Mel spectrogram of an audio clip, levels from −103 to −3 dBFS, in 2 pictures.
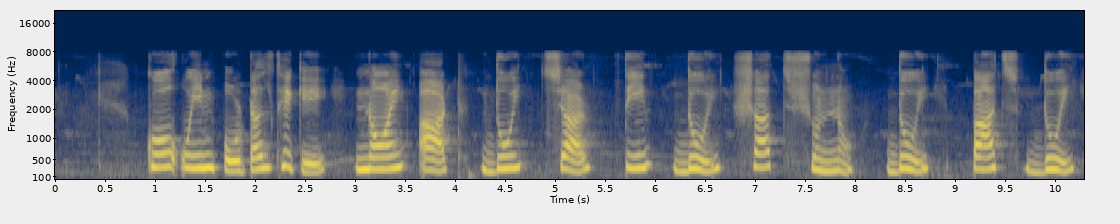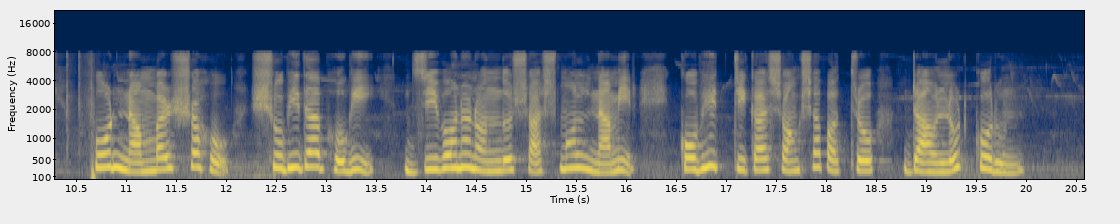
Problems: continuous background conversations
